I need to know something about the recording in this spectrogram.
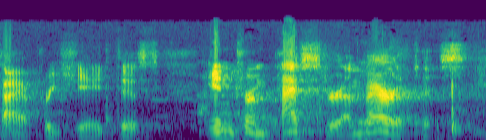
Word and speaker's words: emeritus: appreciate this interim pastor ameritus I used to always uh pronounce that amortis I thought it was something like arthitis and after I did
